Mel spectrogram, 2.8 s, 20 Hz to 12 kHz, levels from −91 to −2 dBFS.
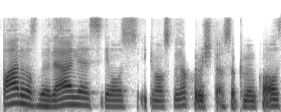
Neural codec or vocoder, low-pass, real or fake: codec, 16 kHz, 0.5 kbps, X-Codec, HuBERT features, trained on general audio; 7.2 kHz; fake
